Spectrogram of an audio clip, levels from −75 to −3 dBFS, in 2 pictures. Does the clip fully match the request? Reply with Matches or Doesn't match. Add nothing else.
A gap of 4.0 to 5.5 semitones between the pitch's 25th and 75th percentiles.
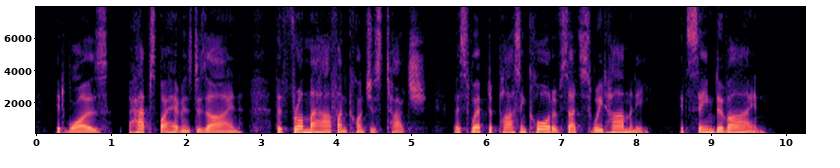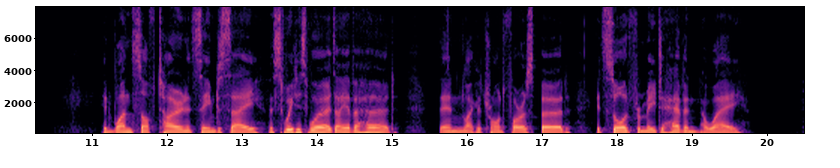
Doesn't match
